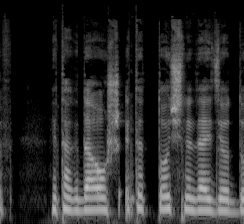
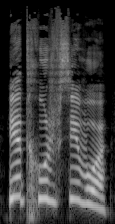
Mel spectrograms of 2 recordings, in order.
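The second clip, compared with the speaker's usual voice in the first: higher, urgent lad's voice; pitched-up, emphatic little miner; boy miner warning; 8 semitones higher, 4 dB louder than usual. Acted. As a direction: warn them firmly as a young boy.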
